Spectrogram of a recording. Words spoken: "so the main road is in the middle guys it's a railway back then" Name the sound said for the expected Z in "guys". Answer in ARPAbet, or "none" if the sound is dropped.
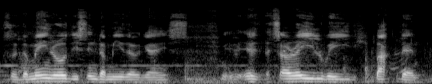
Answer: S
